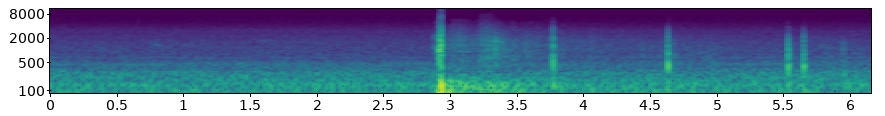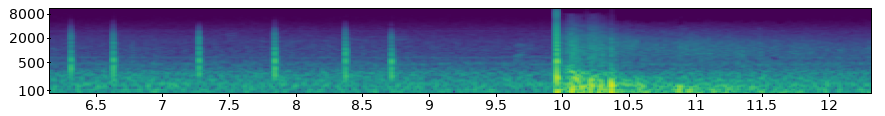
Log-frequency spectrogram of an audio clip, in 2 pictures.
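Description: Japanese aerial firework shell, a four-ring-core chrysanthemum with rising effects, fired from its mortar with a sharp bang about three seconds in. About ten small sharp pops follow as it climbs. Near the end the shell bursts with a loud boom that rolls on as a rumbling echo.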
